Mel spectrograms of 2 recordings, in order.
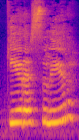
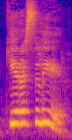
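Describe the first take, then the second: First: It is said as a question. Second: It is said as a statement.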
